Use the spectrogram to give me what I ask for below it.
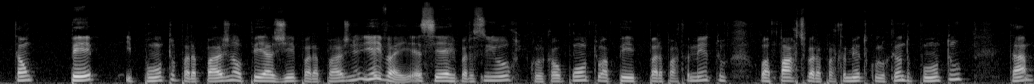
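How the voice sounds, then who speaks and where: A man teaching a class, with a fairly high voice for a man. He explains patiently and keeps checking that his students follow. The sound is close and dry. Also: a little mellow, no room sound. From Brazil. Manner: explains slowly with frequent check-in tags. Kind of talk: recorded online class.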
